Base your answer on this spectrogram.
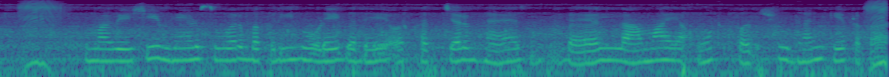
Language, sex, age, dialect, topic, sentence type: Hindi, female, 36-40, Kanauji Braj Bhasha, agriculture, statement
